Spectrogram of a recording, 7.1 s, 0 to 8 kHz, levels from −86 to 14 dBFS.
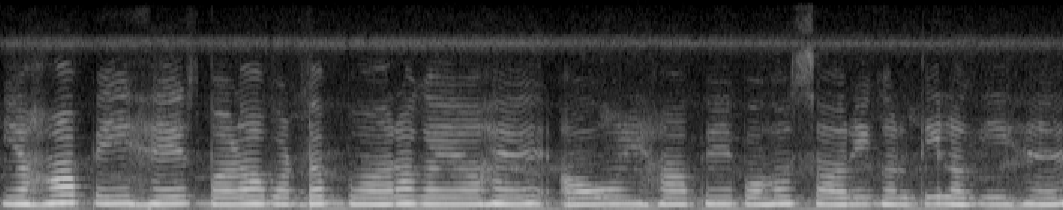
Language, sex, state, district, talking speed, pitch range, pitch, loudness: Hindi, female, Maharashtra, Mumbai Suburban, 120 wpm, 260-275 Hz, 270 Hz, -14 LUFS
